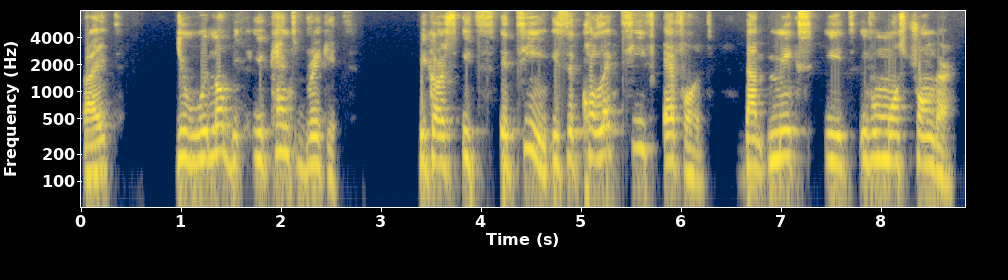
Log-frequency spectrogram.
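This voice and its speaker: A man's voice: fairly high pitch, lively intonation, measured pace, mellow, slightly rough. A man hosting a casual podcast interview, talking with enthusiasm and heaping praise on his guest. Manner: enthusiastic, encouraging, repeats praise. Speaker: podcast host.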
